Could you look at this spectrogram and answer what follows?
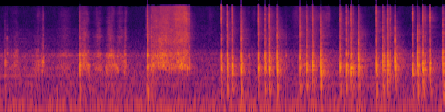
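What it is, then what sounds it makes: Cardboard tea box. Long nails scratch and tap the printed surface of a small, closed green cardboard tea box held in hands. Soft, papery scratching opens the clip and swells into a louder, brushing scrape. It then gives way to quick bursts of hollow, clicky taps that stop sharply.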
